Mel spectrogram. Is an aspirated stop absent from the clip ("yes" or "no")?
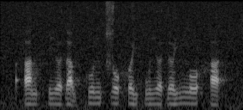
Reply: yes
